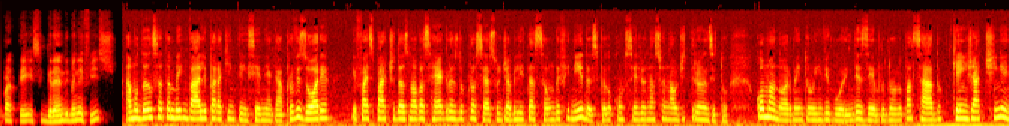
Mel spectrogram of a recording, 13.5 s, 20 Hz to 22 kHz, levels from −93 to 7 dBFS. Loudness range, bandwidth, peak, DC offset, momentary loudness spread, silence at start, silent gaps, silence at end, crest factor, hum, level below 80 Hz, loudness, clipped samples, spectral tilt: 4 LU; 16.5 kHz; 0 dBFS; under 0.1%; 9 LU; 0.05 s; 1.56-1.60 s; 0 s; 18 dB; none; -34 dBFS; -18 LUFS; under 0.1%; -5 dB/octave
